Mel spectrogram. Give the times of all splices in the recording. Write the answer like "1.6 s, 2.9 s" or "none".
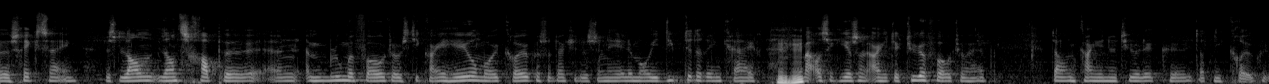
0.9 s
